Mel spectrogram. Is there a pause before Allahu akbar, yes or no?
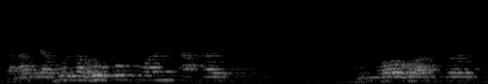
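yes. A short pause comes before Allahu akbar.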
